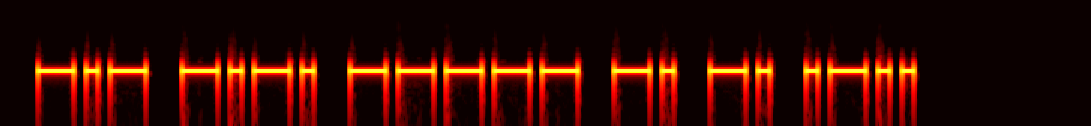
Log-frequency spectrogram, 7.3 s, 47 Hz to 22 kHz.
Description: Morse code, heard as a keyed tone, about 16 wpm, 700 Hz. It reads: KC0NNL
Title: USA Call Signs - 6 Characters - Repeated 3x - 15wpm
